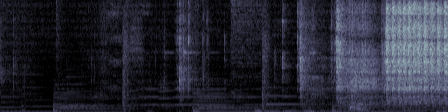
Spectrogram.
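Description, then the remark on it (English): An L-saw light machine gun firing: a handful of sharp, irregularly spaced metallic cracks over a steady tonal hum, building to a dense, loud burst of continuous rattling noise at the end. “No, dude, that's an L-saw.”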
